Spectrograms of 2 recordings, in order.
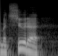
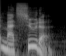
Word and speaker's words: Matsuda: here we go tateki matsuda has entered the cage over here very nice matsuda say it ma say it the way it's supposed to be said suta that's how you say it what do you think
